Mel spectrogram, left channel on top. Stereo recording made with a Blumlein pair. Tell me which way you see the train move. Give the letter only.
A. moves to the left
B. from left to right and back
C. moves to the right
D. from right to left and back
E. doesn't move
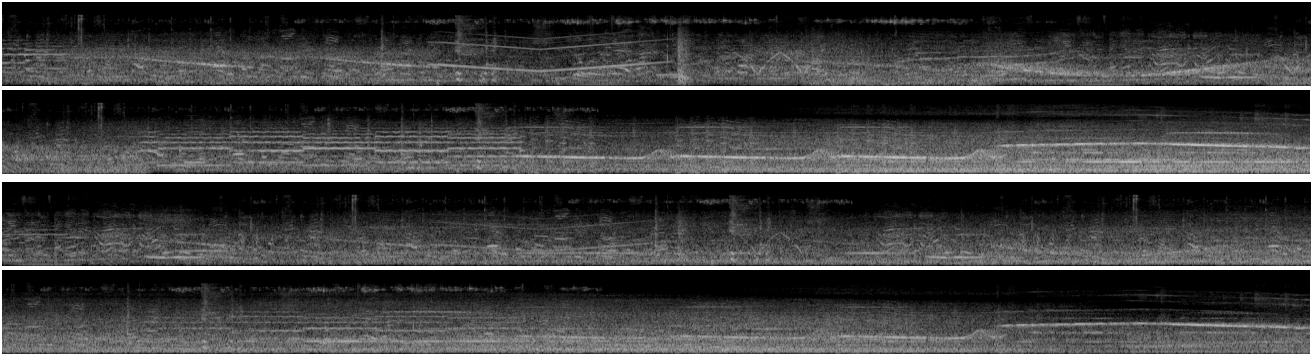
A.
